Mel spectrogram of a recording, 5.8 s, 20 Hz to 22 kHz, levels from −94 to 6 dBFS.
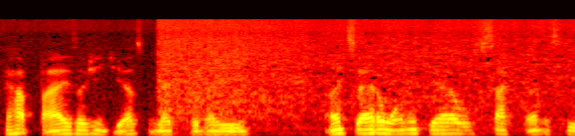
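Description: Noise suppressor artifacts run through the whole speech clip. The suppressor pulls down the steady background by about 9 dB, frame by frame. Between phrases the noise sinks. Under the speech it swells back up.

At about 1.5 s the room noise jumps by about 14 dB. It then sits only about 9 dB below the speech. From 1.55 to 2.65 s the noise suppressor is catching up. Its noise estimate still reflects the quieter room. So the louder noise comes through with little reduction at first. Over about 1.1 s the estimate adapts. The noise then sinks by about 8 dB.

Speech cut by the noise suppressor appears three times. From 1.73 to 2.06 s the level drops by up to about 13 dB. This happens while the suppressor is still adapting. Around a tenth of a second of speech is affected. From 4.7 to 4.95 s a shorter stretch drops by about 9 dB. From 5.23 to 5.69 s the deepest cut comes, about 16 dB, over roughly a third of a second. 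In each case quiet speech was mistaken for noise. The soft sounds come out swallowed and faint.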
